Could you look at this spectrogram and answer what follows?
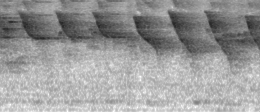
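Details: Caged male colour canaries and native finches in a birdroom in August, before the annual moult, chirp and sing in a quick run of high, bright, downward-sweeping notes; still singing strongly, a sign they are happy and healthy.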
